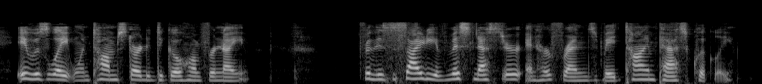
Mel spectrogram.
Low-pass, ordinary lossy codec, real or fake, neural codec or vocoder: 7.2 kHz; MP3, 48 kbps; real; none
